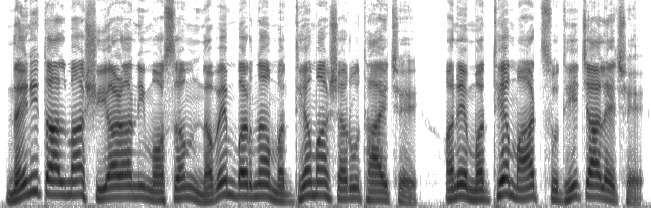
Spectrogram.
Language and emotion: Gujarati, neutral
